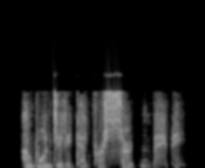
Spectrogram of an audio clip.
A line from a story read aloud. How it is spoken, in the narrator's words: he whispered fiercely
